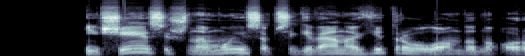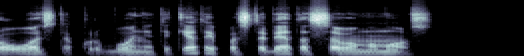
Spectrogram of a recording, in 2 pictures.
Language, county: Lithuanian, Klaipėda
